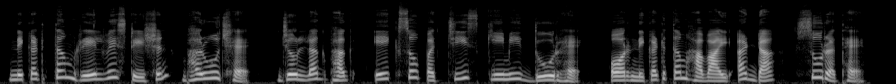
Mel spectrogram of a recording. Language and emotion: Hindi, neutral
